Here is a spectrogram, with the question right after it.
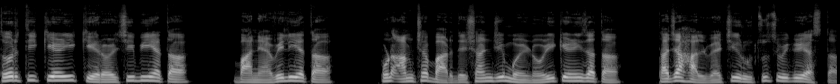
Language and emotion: Goan Konkani, neutral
